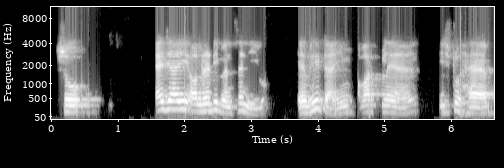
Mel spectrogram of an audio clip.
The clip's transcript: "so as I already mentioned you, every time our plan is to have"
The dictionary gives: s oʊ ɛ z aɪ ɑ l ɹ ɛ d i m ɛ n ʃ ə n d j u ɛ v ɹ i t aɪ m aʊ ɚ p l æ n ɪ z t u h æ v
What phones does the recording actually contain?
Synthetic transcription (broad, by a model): s oʊ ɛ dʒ aɪ ɑ l ɹ ɛ d i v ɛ n s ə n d j u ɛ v ɹ i t aɪ m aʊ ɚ p l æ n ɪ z t u h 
